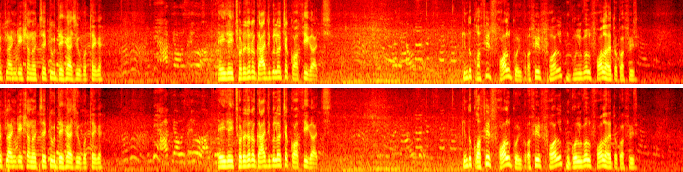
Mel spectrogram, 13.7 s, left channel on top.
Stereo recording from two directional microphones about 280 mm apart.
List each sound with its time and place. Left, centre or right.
0.0 s speech: centre
4.4 s speech: centre
9.2 s speech: centre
